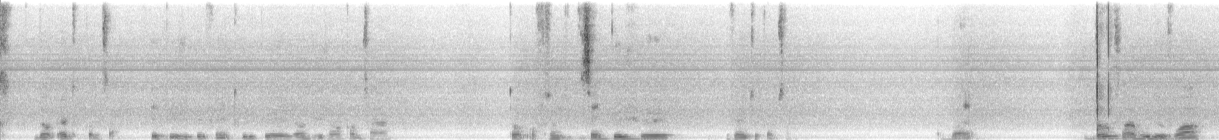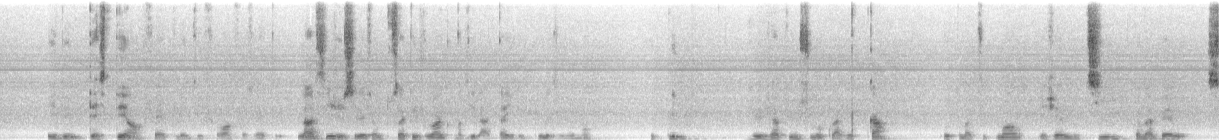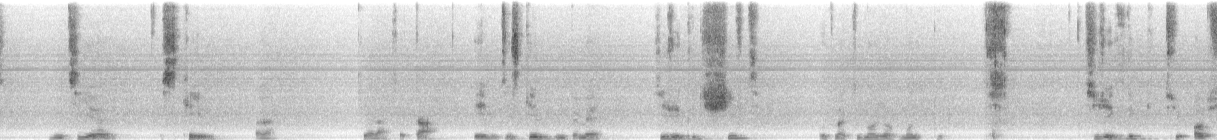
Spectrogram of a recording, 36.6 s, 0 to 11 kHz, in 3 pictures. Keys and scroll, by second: 11.0 BackSpace, 20.7 k, 35.2 super+z.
